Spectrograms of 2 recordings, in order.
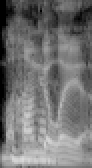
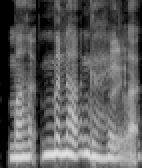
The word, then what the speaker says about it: Monongahela: Now that you say that, I look at it and it's like, well, that's exactly how it's spelled. So Monongahela. Monongahela. Yes. So all three of those come together. Monongahela.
